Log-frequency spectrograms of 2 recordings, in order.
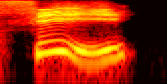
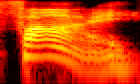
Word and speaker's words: phi: sometimes people calling it fi because that's what. Sab Matsumoto: It is often pronounced in America, you know, like if you have a Phi beta Kappa or something that's not fee beta Kappa right so.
